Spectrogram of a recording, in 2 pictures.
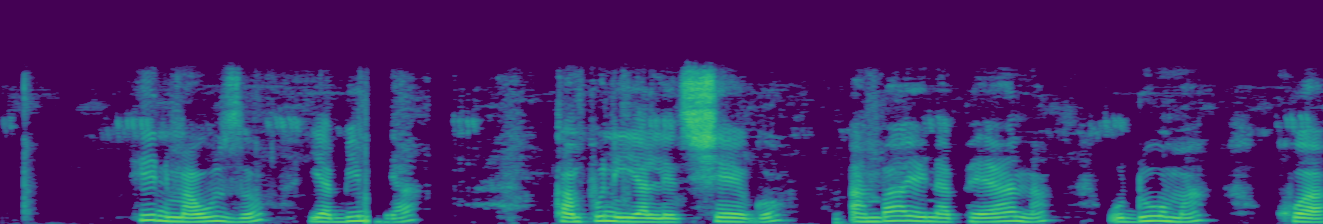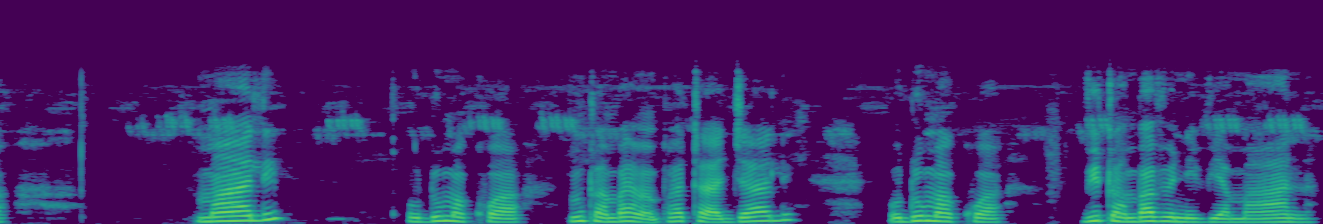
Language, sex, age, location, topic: Swahili, female, 18-24, Kisumu, finance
